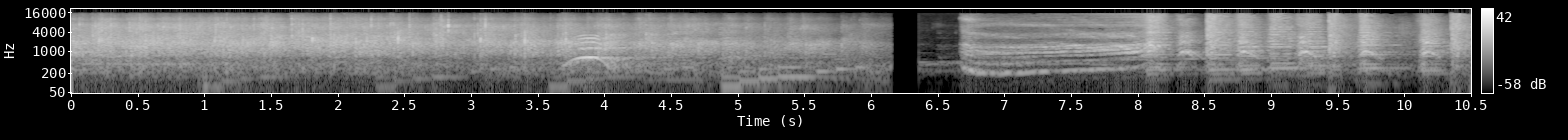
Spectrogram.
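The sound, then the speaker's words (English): Audience applause for first-act performers at a live show: thick, continuous clapping with a voice over it for about six seconds, then a brief pause before music starts. “Can we hear a big round of applause for the, our fabulous first act performers”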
